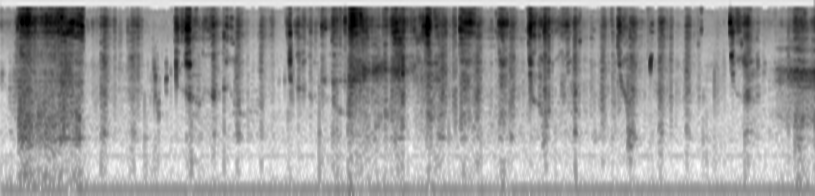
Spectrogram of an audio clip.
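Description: A young woman bites and chews soft food wetly and close to a microphone.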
